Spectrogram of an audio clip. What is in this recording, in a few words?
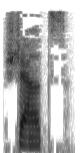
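"shouts", British English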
